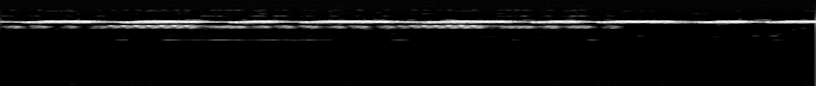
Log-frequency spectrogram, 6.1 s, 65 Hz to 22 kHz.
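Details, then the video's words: Autumn insects including crickets singing after dark in a garden field, captured on a DR-40X. A continuous piercing high trill holds steady while a second slightly lower buzzing trill runs alongside and drops out near the end; loudness pulses in slow waves. "秋の虫の声 ASMRでおやすみなさい 〜虫の音を枕元で聞いてね〜 こおろぎ他"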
